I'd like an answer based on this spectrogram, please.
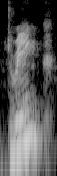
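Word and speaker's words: drunk: ড্রিঙ্ক পান করা, ড্রিঙ্ক, ড্র্যাঙ্ক, ড্রাঙ্ক। মাঝখানে যে ওয়ার্ড আছে সেটা ড্র্যাঙ্ক, ড্র্যাঙ্ক, হবে, হ্যাঁ, ড্র্যাঙ্ক। আর যেটা লাস্টে আছে সেটা হচ্ছে ড্রাঙ্ক।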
